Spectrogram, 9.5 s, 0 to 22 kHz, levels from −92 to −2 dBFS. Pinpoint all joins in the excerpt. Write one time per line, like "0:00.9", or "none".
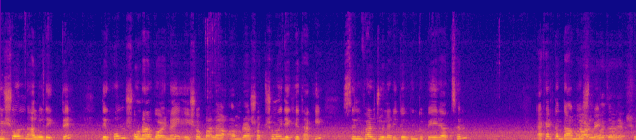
none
